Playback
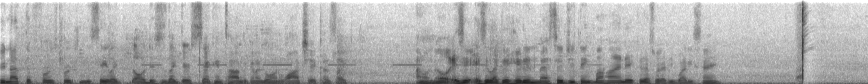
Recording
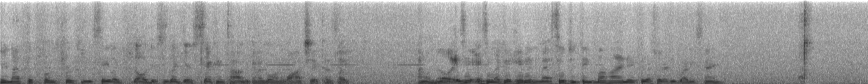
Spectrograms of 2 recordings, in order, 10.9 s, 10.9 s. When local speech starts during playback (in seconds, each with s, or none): none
